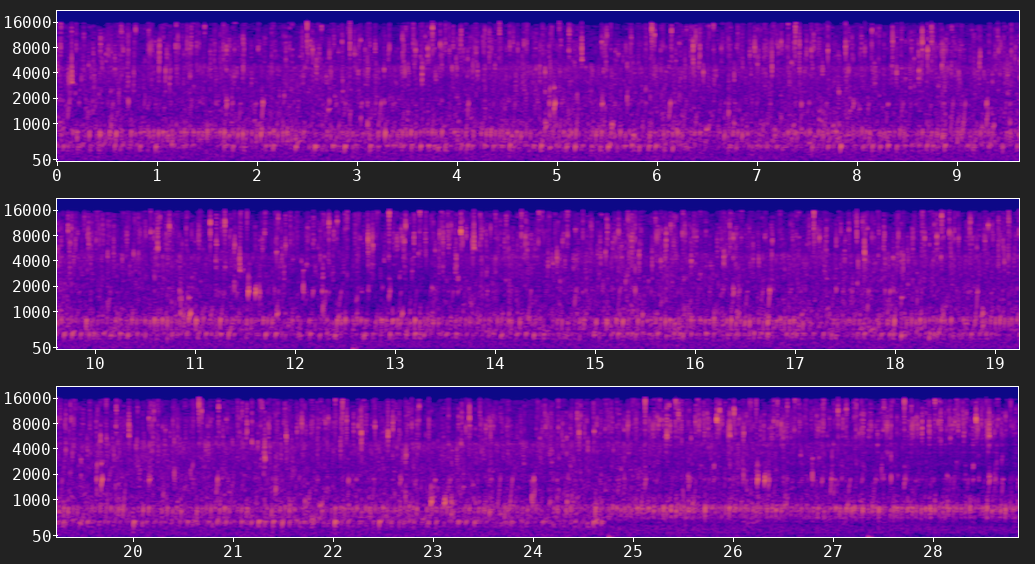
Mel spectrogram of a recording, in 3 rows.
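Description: Steady aquarium water bubbling and trickling from the tank's filter and aeration, a continuous hiss with many small pops; the lower part of the sound drops away about 25 seconds in.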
